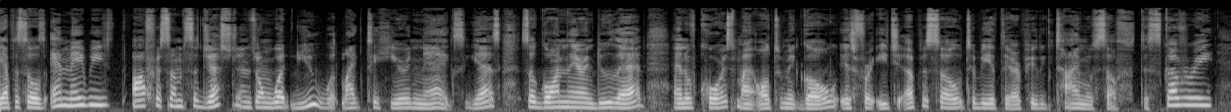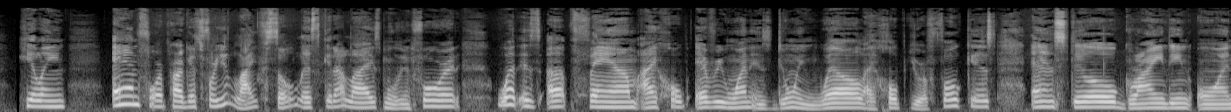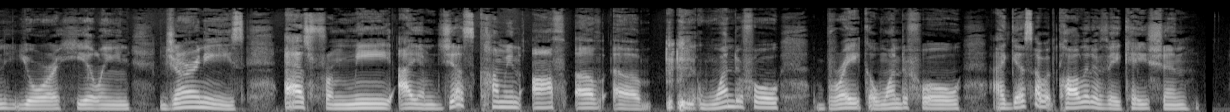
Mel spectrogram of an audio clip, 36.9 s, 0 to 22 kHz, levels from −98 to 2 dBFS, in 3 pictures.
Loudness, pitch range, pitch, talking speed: -22 LUFS, 150-195 Hz, 170 Hz, 160 wpm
